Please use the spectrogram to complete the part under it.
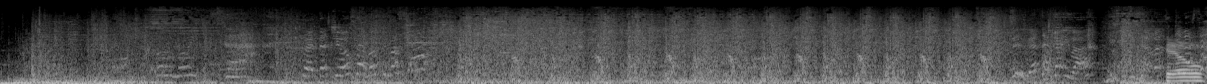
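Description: Rapid sword slashes and blasts crash in a loud, busy battle.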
